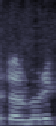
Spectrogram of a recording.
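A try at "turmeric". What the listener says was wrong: हाँ टर्मेरिक नहीं टर्मिक होता है ना, टर्मेरिक, हाँ ठीक है।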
